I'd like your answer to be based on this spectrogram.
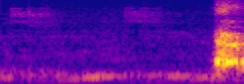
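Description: A dog gives a single sharp bark right at the end, loud and close, following a stretch of low, quiet background murmur.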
